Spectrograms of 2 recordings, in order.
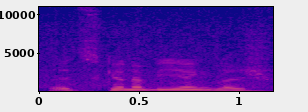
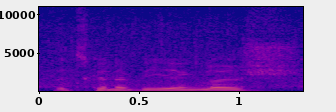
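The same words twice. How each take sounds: The two takes are said the same way.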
